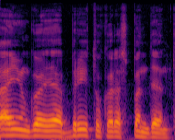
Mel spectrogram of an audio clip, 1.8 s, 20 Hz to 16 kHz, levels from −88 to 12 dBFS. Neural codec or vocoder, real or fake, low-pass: none; real; 14.4 kHz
